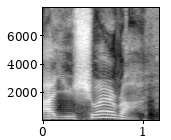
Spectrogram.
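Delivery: deadly calm, dead-serious tone. Charlie asks Roth whether he is sure, in a deadly calm, deadly serious tone. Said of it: "in his deadly serious, deadly calm tone of voice".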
